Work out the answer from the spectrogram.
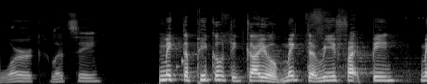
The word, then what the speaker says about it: pico de gallo: me about the fillings then you've got a Pico de color which is basically pico de gallo great pico de gallo say after me kids pico de gallo you're gonna pick them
